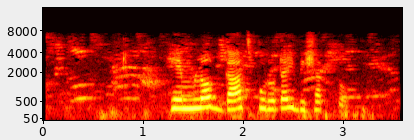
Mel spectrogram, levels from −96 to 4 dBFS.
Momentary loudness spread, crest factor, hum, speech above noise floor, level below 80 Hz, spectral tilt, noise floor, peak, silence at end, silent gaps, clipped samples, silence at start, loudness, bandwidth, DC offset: 21 LU; 18 dB; none; 19 dB; -50 dBFS; -5.5 dB/octave; -36 dBFS; -2 dBFS; 0.35 s; none; under 0.1%; 0.15 s; -17 LUFS; 7.2 kHz; under 0.1%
